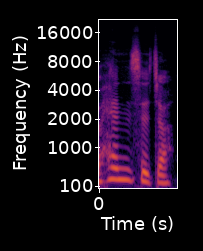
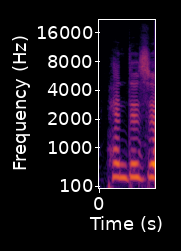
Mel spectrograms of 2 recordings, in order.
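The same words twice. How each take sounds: First: "hands죠" with the D swallowed, like 핸스죠; nearly silent D in "hands죠"; D barely heard. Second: "hands" with an added 드 syllable, like 핸드스; over-pronounced D in "hands"; D fully sounded. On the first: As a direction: say "hands죠" with hardly any D. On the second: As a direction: say "hands" wrongly, the D fully voiced. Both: Shown as a demonstration. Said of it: "드가 묵음은 아닌데 잘 안 들려요".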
